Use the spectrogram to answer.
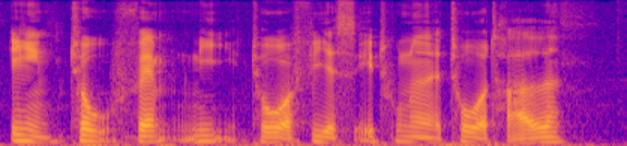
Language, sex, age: Danish, male, 33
